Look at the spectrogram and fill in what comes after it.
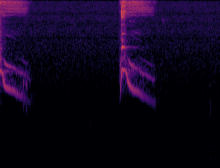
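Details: After a dog chased it up a tree, an upset squirrel in the North Cascades gives two separate falling, squealing whines about a second apart against quiet background, with a sharp click at the end.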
